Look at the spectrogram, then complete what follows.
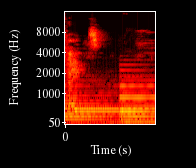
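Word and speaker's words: חית: letra es la Het, que la pueden escribir como J-E-T, como la chocolatina Jet, pero se lee Het, la Shin y la Kaf.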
